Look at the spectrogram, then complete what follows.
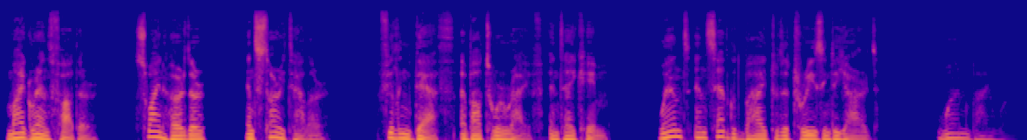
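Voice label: Portuguese English male audiobook; accent of portugal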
